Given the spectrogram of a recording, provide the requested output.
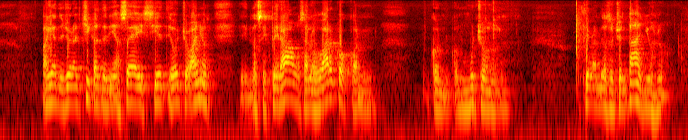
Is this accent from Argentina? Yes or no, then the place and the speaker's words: yes; Ensenada, Buenos Aires Province, Argentina; Yo nací en El Dique, pertenece a Ensenada, una localidad muy pequeña, de trabajadores casi todos de la fábrica de sombreros, una fábrica muy grande.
